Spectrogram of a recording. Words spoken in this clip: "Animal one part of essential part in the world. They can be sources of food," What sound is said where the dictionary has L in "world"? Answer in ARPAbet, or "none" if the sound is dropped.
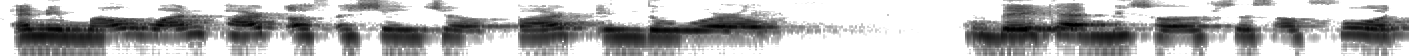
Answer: L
